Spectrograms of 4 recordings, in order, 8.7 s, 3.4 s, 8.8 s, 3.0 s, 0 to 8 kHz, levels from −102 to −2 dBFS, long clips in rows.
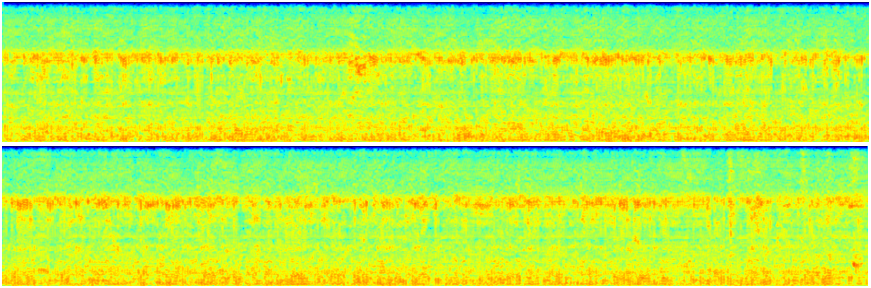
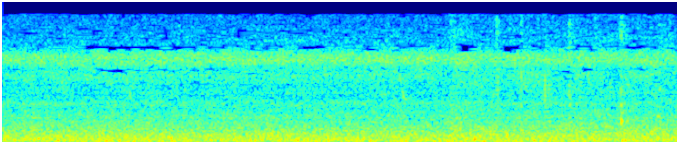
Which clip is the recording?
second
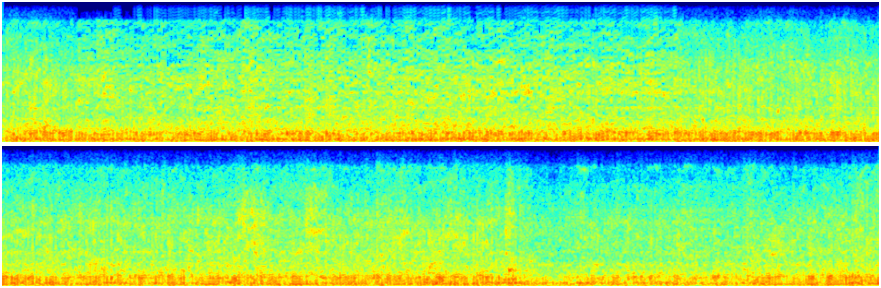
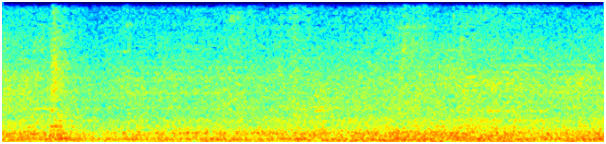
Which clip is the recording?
second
